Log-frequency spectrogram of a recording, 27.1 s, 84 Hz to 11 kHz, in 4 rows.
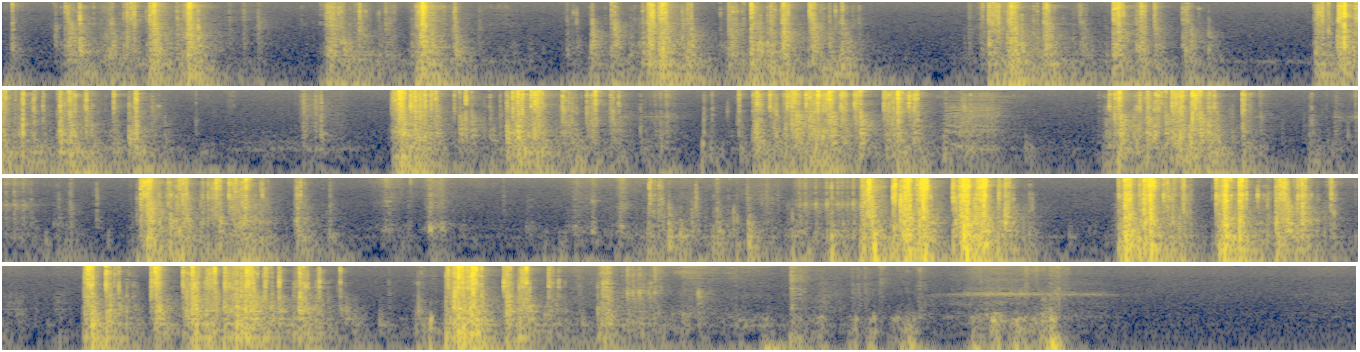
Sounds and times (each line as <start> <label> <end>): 0.3 door handle violently jiggled 4.3
4.9 door handle violently jiggled 6.0
17.0 door handle violently jiggled 23.6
